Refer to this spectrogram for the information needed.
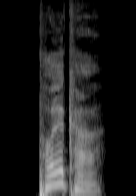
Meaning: polka (genre of dance and music)
- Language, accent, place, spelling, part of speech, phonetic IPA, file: German, Germany, Berlin, Polka, noun, [ˈpɔlka], De-Polka.ogg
